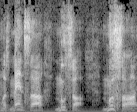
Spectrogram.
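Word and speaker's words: موسى: Musa is the Arabic pronunciation of Moses.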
